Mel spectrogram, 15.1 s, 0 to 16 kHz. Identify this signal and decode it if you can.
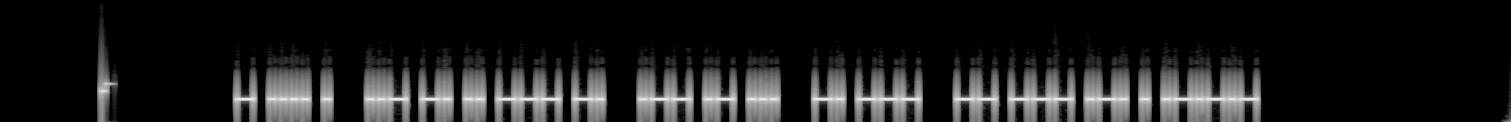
Morse code, heard as a keyed tone, about 22 wpm, 700 Hz. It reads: THE UNION WAS NO MORE.
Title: Sentences from Top 1400 Words 22wpm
